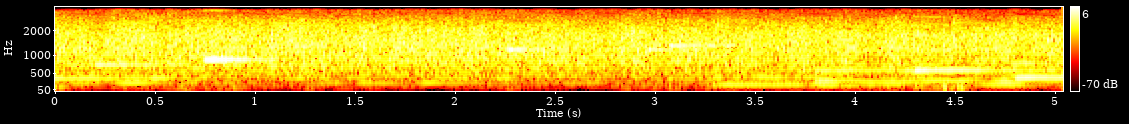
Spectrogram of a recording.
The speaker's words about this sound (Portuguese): Vamos aplaudi-lo bem forte.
